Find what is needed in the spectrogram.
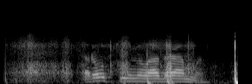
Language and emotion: Russian, neutral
